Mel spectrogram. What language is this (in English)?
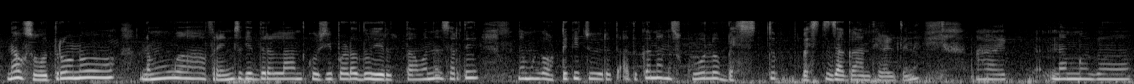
Kannada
